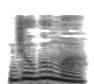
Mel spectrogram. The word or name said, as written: ಜುಗುಮ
